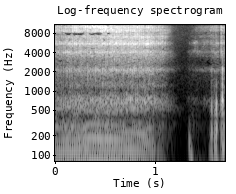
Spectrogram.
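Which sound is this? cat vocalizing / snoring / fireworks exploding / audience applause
snoring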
